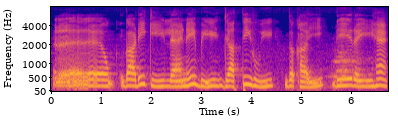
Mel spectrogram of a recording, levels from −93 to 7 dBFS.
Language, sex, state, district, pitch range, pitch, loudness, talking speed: Hindi, female, Punjab, Fazilka, 200-225 Hz, 215 Hz, -15 LUFS, 100 wpm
